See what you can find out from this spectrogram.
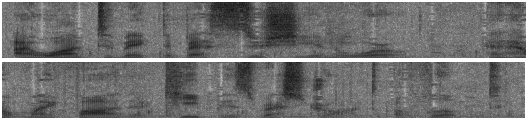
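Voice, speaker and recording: A man's voice: low-pitched, normal speed, noisy background, natural voice. A man playing a frank, earnest sushi chef with a fighting past in an audio drama. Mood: reflective. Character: candid male sushi chef, former fighter. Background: music.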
